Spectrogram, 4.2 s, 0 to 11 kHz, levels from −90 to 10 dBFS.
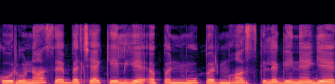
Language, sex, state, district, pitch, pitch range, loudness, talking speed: Maithili, female, Bihar, Madhepura, 210 Hz, 205-225 Hz, -15 LUFS, 155 wpm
